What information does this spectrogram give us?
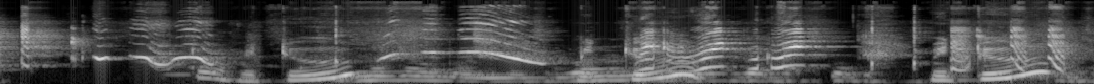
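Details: Loud natural calling from a pet Indian ringneck parakeet: sliding harmonic notes and arched whistled sweeps run together into chattering, speech-like bursts with almost no pauses.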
